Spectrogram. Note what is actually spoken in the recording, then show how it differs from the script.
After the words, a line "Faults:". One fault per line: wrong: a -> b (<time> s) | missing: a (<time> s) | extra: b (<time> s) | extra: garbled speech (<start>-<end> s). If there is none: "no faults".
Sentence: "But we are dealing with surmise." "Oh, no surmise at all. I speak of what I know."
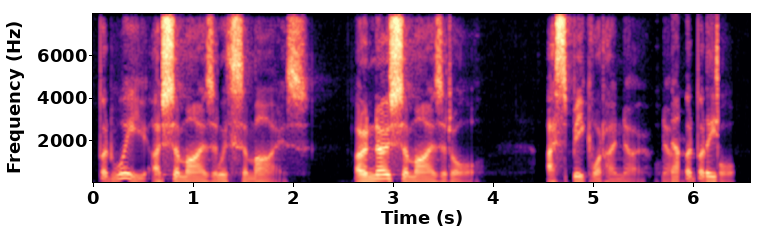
"But we are surmise with surmise." "Oh, no surmise at all. I speak what I know." [garbled]
Faults:
wrong: dealing -> surmise (0.7 s)
missing: of (5.0 s)
extra: garbled speech (5.6-6.4 s)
